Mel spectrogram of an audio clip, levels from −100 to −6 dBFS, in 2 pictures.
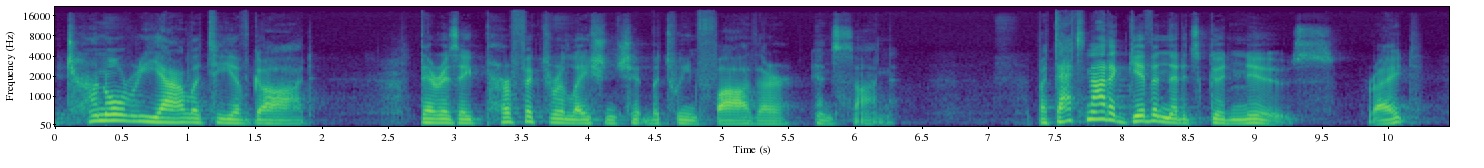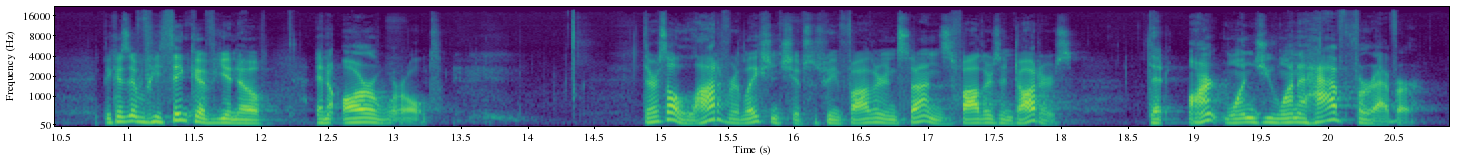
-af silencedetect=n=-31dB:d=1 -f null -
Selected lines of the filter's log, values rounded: silence_start: 6.15
silence_end: 7.39 | silence_duration: 1.24
silence_start: 13.22
silence_end: 14.33 | silence_duration: 1.11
